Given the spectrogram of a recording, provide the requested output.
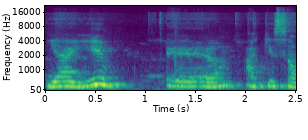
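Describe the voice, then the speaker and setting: This woman has a fairly high pitch and a dark, mellow tone. Her voice is somewhat breathy. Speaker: student defending thesis. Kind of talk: academic presentation. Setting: video call.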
